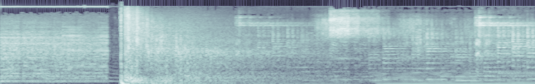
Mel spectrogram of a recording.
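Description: Gunfire: a single sharp, loud shot-like blast cracks out about a second in, followed by a dense, continuous wash of noise.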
